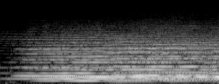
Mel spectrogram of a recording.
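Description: Background music: sustained chords that swell in just after the start and hold.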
